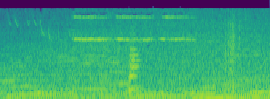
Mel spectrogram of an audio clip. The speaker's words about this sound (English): Now a Ford pickup pulls in front of the bunkhouse.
